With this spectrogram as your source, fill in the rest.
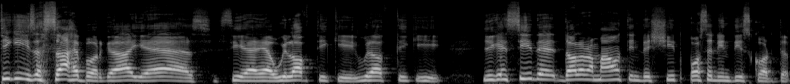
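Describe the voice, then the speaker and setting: The speaker has an Italian accent and a moderate pace. The recording is very clean, with a silent background. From Italy. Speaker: live streamer. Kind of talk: casual chat. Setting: live stream.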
